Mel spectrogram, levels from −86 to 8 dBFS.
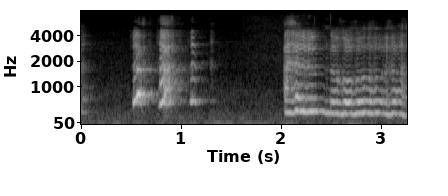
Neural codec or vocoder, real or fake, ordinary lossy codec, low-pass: none; real; none; 7.2 kHz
